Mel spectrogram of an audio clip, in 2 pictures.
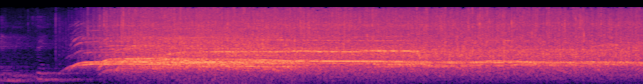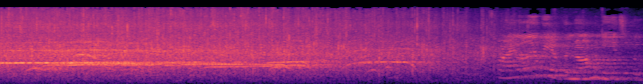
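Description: A large audience applauds, with many voices cheering and shouting over it. It starts abruptly about a second in and dies down near the end.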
